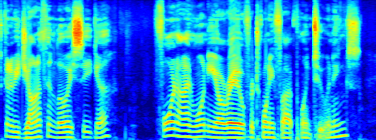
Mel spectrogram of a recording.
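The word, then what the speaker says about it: Loáisiga: Loaisaia, that's what it is. Loaisaia. That's a way to pronounce it.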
